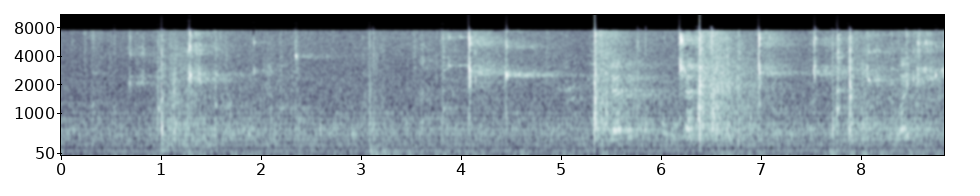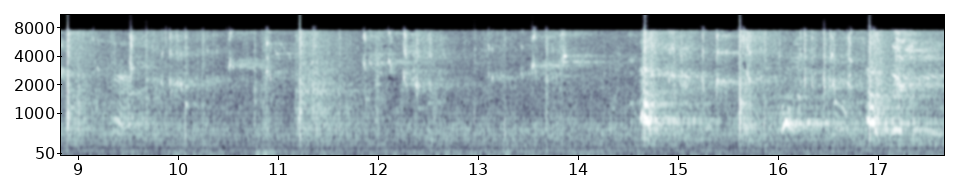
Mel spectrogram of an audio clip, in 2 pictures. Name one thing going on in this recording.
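A badminton racket strikes a shuttlecock back and forth.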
